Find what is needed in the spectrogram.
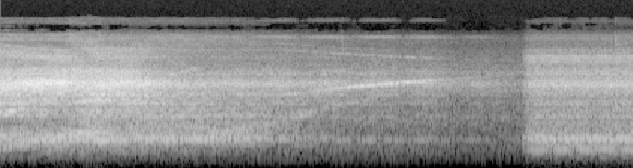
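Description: Transformers Energon Megatron's Sword toy playing its electronic switch-on sound effect: a jet-like whoosh with a high whine rising in pitch, fading away. About three and a half seconds in, it cuts suddenly to a steady, quieter hum as the sword is left switched on.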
